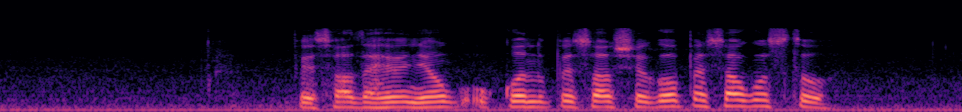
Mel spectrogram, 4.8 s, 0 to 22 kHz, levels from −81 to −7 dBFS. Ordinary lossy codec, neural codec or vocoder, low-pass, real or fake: none; none; none; real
